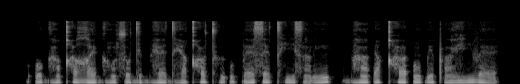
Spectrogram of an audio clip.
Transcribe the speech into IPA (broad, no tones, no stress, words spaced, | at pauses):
ʔoɡʱãqʰɯ ʁɛɡʱõsode bʱɛ dʱeqʰutʰɯʔu pɛsɛ tʰisãɾĩ | bʱãʔe qʰɯʔõɓepʼã ɣiβɛ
